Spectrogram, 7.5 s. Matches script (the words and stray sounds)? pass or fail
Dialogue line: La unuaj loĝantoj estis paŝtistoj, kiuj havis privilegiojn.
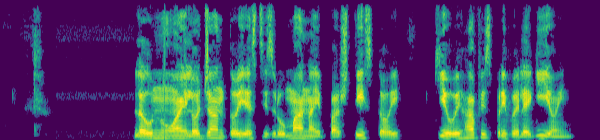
fail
